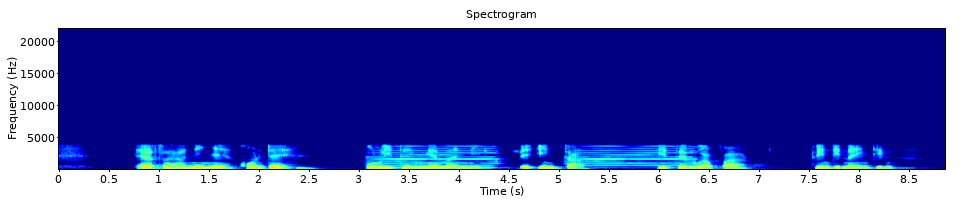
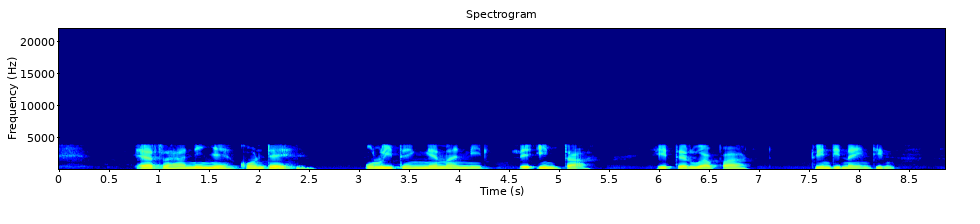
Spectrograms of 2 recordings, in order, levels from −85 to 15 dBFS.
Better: second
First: noise reduction (classical method WPE with log-MMSE)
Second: none

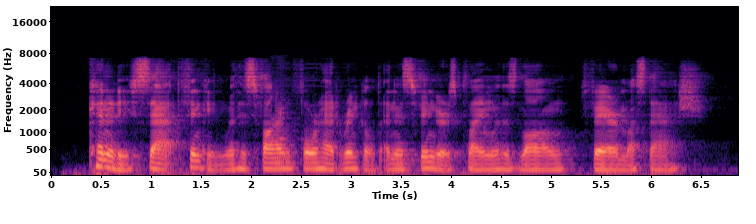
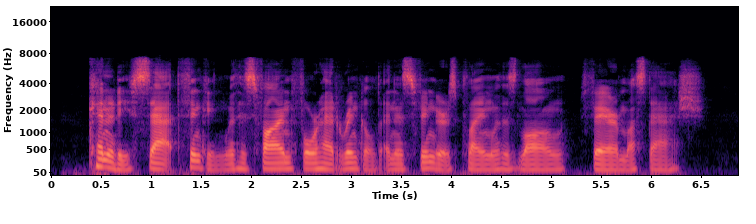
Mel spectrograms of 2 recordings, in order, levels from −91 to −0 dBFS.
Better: second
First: noise reduction (neural separator model SepFormer DNS4)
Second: none

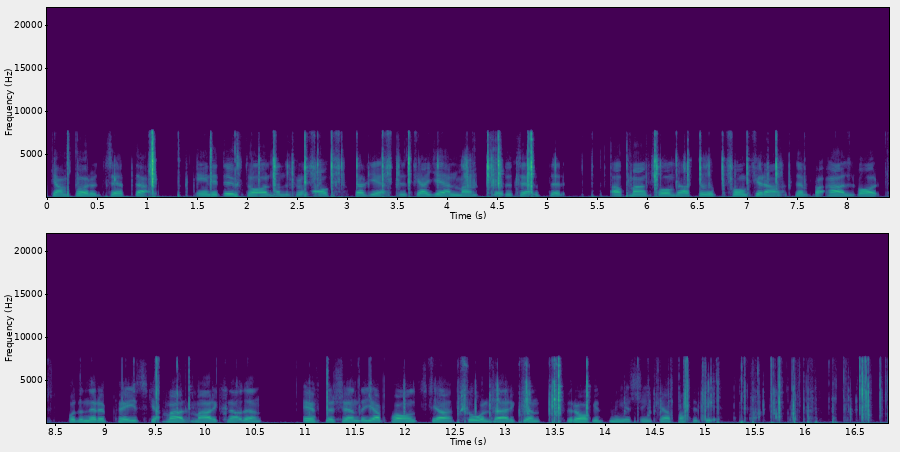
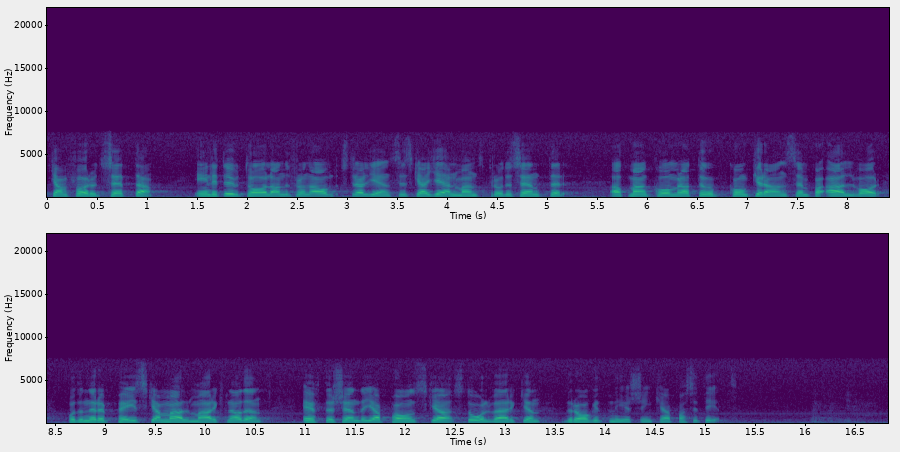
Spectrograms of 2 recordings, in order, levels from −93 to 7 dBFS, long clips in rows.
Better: second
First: noise reduction (neural diffusion model UNIVERSE++)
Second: none

